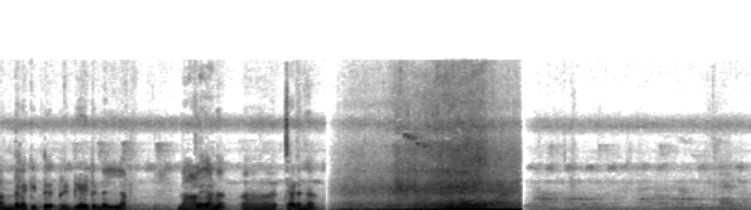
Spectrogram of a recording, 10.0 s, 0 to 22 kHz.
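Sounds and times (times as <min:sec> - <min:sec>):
vehicle engine humming: 0:04.4 - 0:07.0.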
